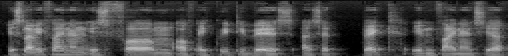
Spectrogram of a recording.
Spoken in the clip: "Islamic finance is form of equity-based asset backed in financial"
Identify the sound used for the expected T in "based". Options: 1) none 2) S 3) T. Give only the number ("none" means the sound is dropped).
1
